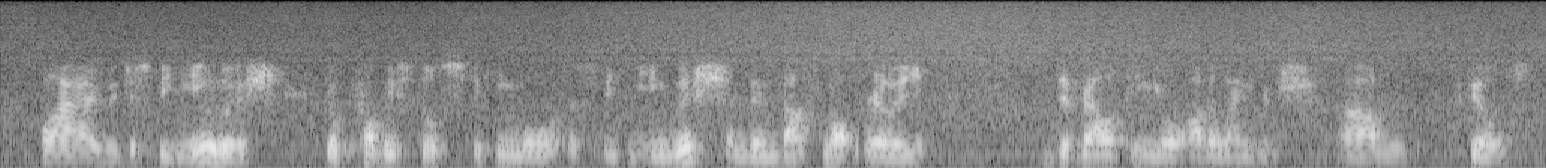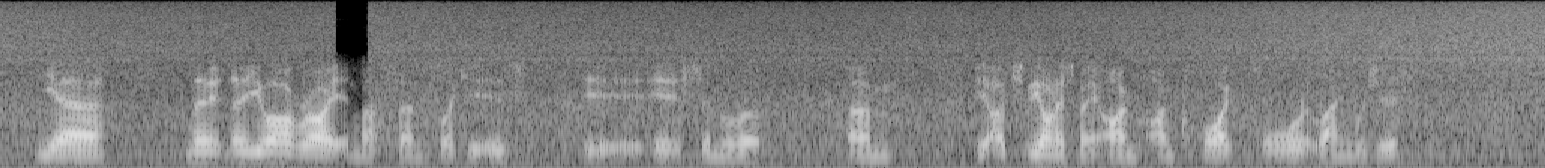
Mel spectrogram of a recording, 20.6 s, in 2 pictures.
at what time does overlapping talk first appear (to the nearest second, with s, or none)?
none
